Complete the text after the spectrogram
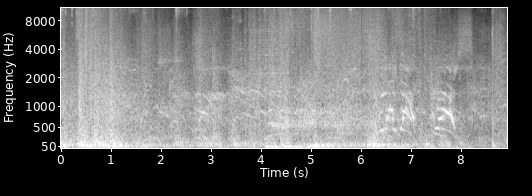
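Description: Guns fire in loud bursts with booming low rumble.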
